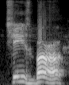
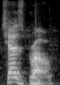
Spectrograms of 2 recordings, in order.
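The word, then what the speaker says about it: Chesebro: guy's pronunciation again because half the say cheeseboro and I think the correct pronunciation is chz bro right but he's the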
